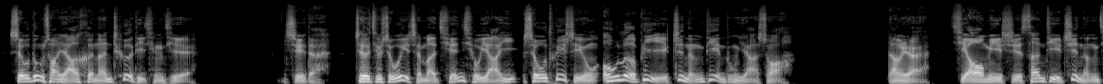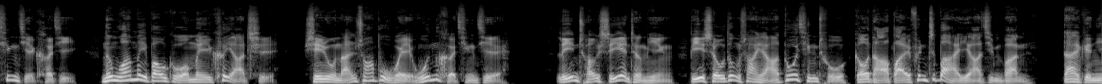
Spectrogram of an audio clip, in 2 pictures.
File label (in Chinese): 男 产品介绍; 欧乐B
